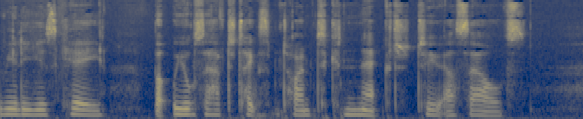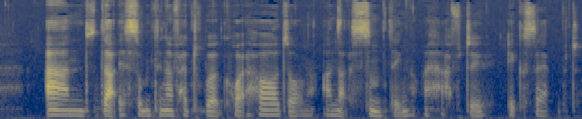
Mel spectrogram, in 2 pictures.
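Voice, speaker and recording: A low-voiced British woman hosts a reflective solo podcast, speaking directly to the listener in a gently encouraging way.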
